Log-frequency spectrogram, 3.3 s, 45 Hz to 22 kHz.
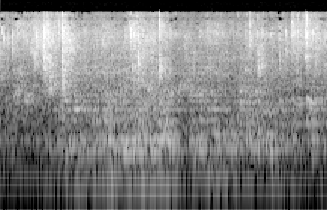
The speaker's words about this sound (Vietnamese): Đây, rửa đầu ngón tay này 3 lần, xong rồi mình làm này, mình gộm nước. Rửa 3 lần, gộm rồi nhổ ra.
